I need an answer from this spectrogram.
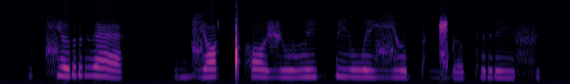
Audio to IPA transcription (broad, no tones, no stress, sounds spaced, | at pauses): t͡ɕ ə r ð æ | d͡ʑ ɒ ǃʰ ɔ ʒ u l i k͡p i w ɪ ʑ ʊ p ɡ͡ǁ ə p r i f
